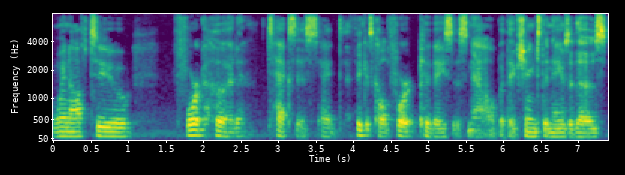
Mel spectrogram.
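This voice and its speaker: A somewhat breathy man with an American accent at a fairly slow pace. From US West, Colorado Springs. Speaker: financial advisor, former army helicopter pilot. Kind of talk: interview. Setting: Skype call.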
